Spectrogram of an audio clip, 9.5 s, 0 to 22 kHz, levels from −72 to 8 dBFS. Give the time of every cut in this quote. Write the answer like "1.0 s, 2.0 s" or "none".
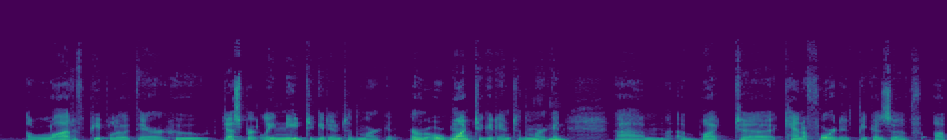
2.2 s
